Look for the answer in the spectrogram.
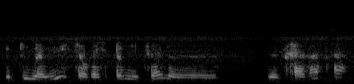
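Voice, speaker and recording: A man's voice: mid-range voice, normal speed, background noise. A man being interviewed, talking hesitantly with many fillers and restarts. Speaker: interview guest. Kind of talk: casual panel interview. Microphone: studio microphone.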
